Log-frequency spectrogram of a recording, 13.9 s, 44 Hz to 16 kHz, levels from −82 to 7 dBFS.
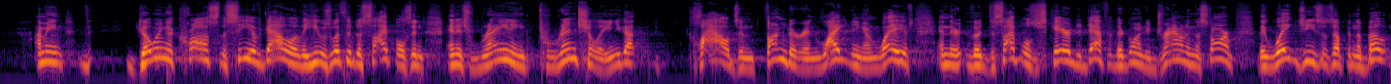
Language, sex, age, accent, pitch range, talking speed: English, male, 60-79, American, 175-235 Hz, 215 wpm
